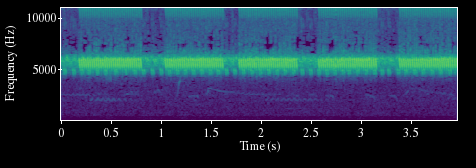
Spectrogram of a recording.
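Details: Crickets chirping on a still summer afternoon at sunset beside the Barcoo River, Welford National Park, Outback Queensland, Australia: a dense, high, buzzy trill in long bursts broken by brief pauses, roughly one break per second.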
